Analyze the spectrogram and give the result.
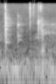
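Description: A metal sai, not wood though its exact metal is uncertain, is lightly tapped. Several quick, bright ticks with almost no ring are heard, the first the loudest, over a faint low hum.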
